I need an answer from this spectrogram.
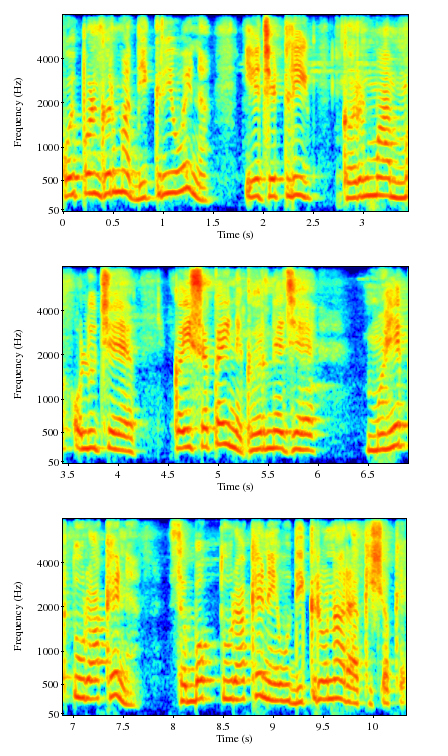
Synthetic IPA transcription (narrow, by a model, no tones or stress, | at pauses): koipəɳɡʱəɾmãd̪ikɾiɦojne | ed͡ʒeʈli | ɡʱəɾmãməlũt͡ʃe | kəiʃəkaineɡʱəɾned͡ʒe | məɦekt̪ũɾakʰene | səbək̚t̪ũɾakʰeneːʋũd̪ikɾionaɾakʰiʃəke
